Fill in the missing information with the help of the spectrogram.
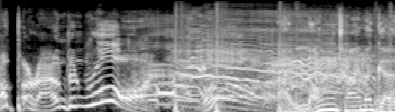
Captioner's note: all roaring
